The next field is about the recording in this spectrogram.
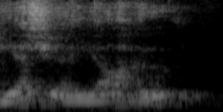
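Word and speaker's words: ישעיהו: Prophet this is another Prophet his name is pronounced yesh yahu in Hebrew we pronounce it Isaiah as recorded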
